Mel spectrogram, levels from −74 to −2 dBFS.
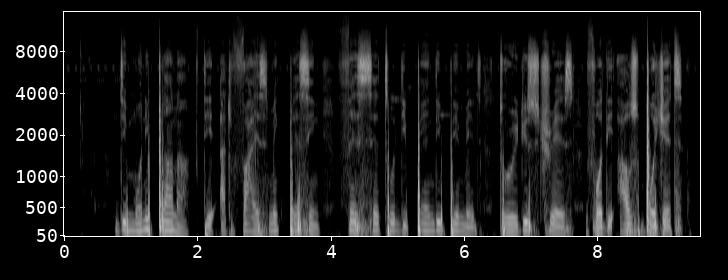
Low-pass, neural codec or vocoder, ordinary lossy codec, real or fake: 14.4 kHz; none; none; real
